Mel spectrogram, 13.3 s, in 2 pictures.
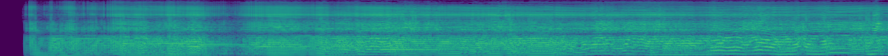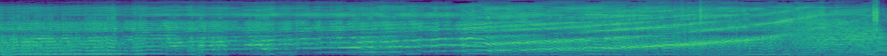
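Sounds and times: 
grating guitar string: 0:00.2 - 0:13.3.

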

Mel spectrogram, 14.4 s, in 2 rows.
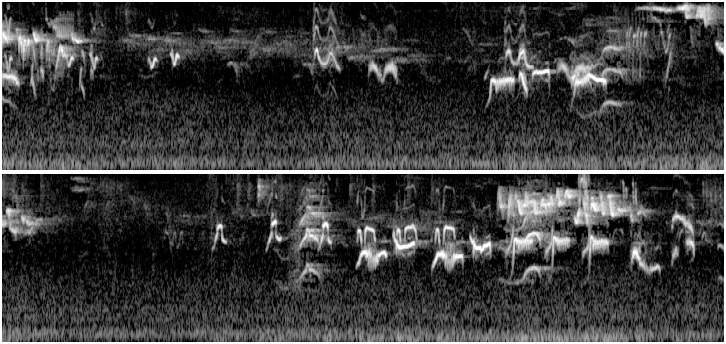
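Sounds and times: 
early morning bird song with falling whistle and upslurred notes: 0:00.0 - 0:01.8, 0:03.1 - 0:04.0, 0:04.8 - 0:07.6, 0:09.3 - 0:14.4.

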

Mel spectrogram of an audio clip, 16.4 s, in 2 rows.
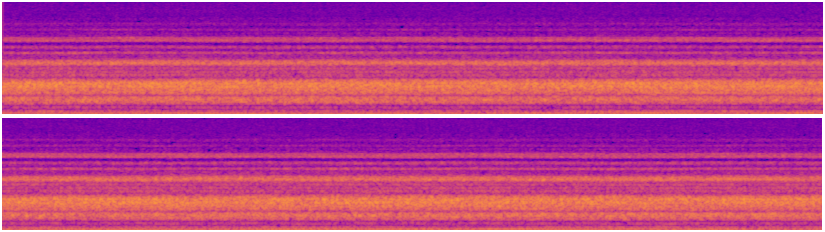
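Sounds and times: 
sci-fi alien power source drone: 0:00.0 - 0:16.4.

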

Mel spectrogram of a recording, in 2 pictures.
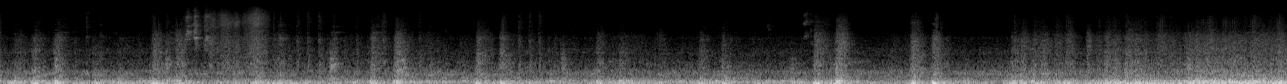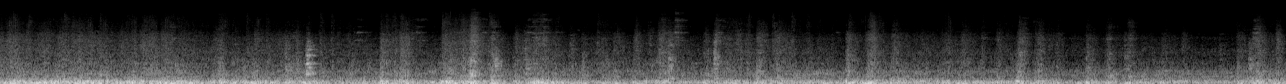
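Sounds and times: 
Kraus 0-2-0 steam locomotive carriage interior from 1906: 0:00.0 - 0:25.7.

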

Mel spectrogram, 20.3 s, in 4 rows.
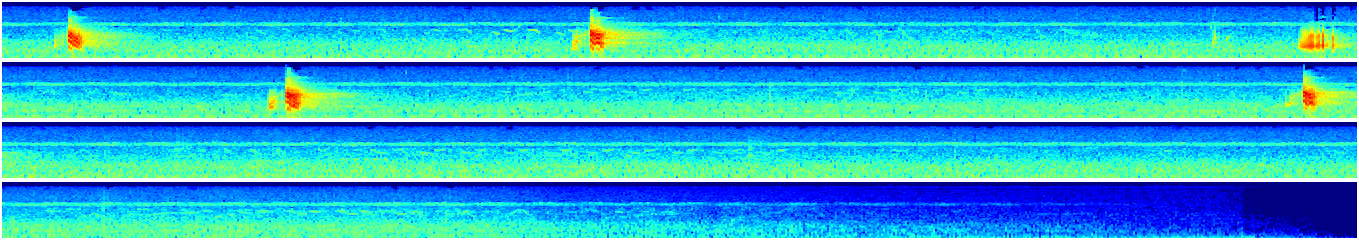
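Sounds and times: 
adult male Iberian marsh frog croaking: 0:00.2 - 0:00.5, 0:02.0 - 0:02.5, 0:04.5 - 0:05.2, 0:06.0 - 0:06.5, 0:09.8 - 0:10.3.

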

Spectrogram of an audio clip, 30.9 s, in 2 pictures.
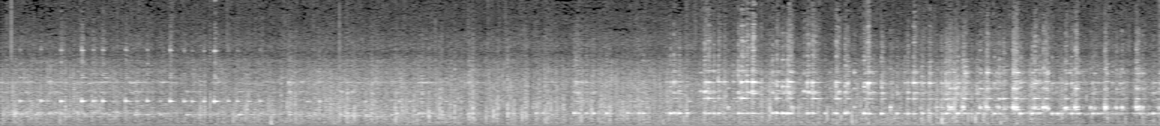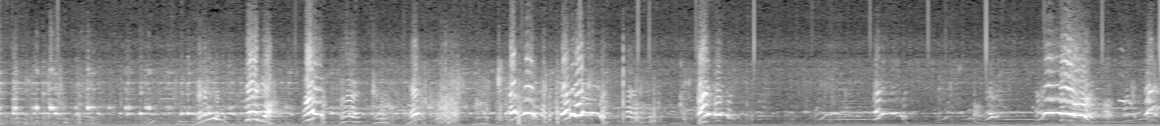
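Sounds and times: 
dogs barking: 0:00.0 - 0:05.5, 0:09.9 - 0:30.9
reindeer sleigh bells: 0:00.0 - 0:23.5.

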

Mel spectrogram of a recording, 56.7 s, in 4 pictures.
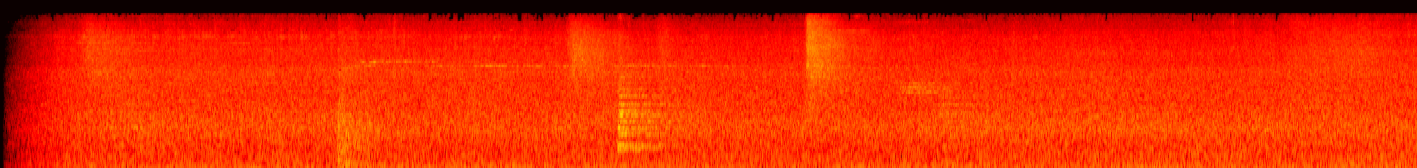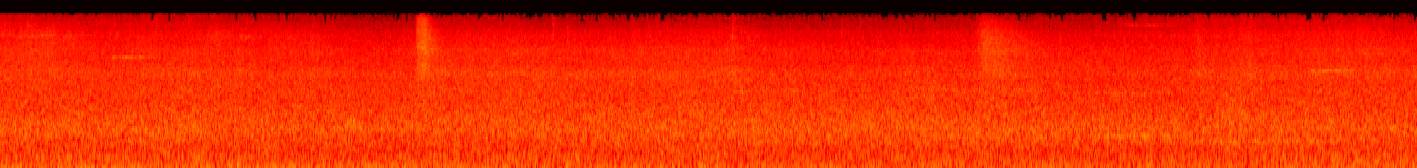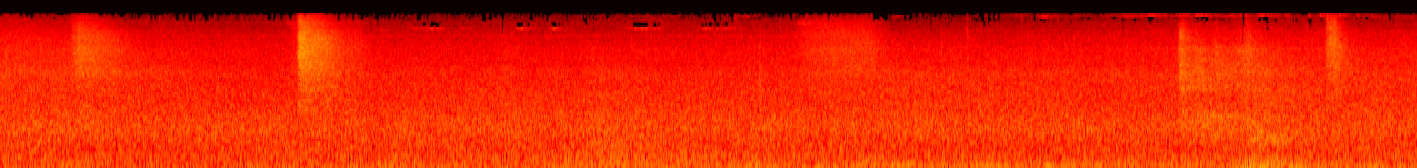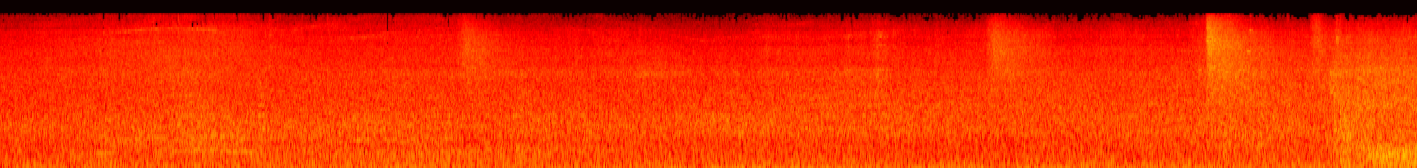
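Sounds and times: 
city rooftop ambience: 0:00.0 - 0:56.6.

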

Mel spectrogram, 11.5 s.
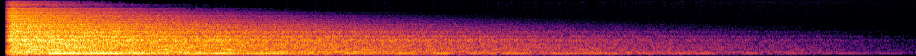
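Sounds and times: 
trailer drum hit: 0:00.1 - 0:07.2.

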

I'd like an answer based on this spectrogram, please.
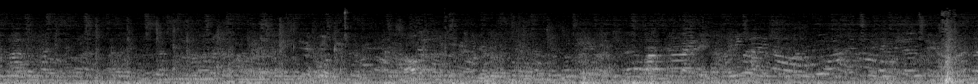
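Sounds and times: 
Japanese restaurant background noise: 0:00.0 - 0:09.7.

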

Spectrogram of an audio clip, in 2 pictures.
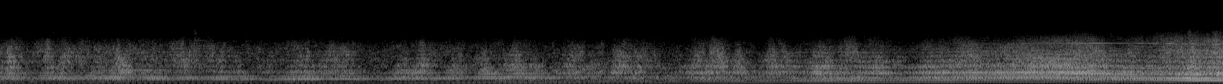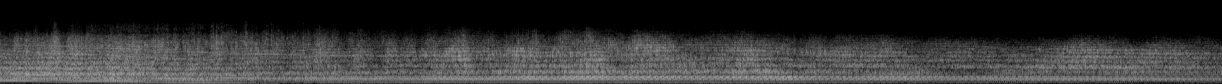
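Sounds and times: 
Supermarine Spitfire Mk XVI aircraft engine: 0:00.0 - 0:24.4.

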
